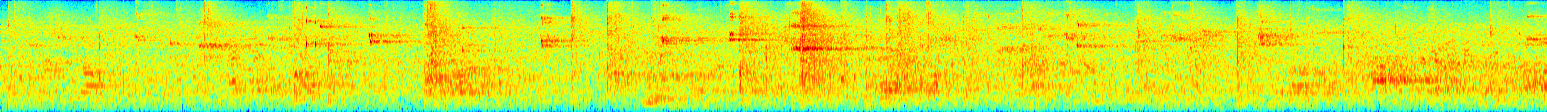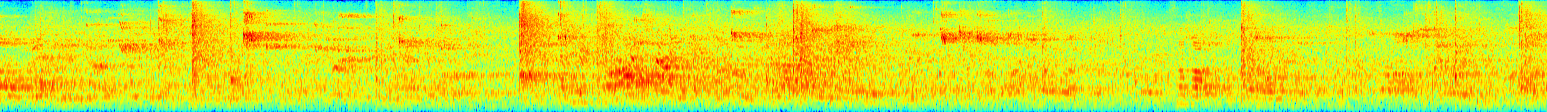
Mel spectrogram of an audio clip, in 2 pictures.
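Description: Badminton rackets hitting a shuttlecock during doubles rallies: sharp clicks at irregular intervals, echoing in a large indoor hall, over a steady background of voices.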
